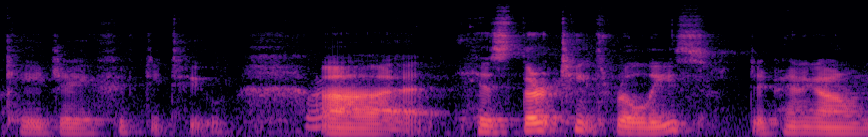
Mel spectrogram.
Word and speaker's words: KJ-52: looking at kj5 - it's pronounced that knot KJ 52 his 13th release depending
